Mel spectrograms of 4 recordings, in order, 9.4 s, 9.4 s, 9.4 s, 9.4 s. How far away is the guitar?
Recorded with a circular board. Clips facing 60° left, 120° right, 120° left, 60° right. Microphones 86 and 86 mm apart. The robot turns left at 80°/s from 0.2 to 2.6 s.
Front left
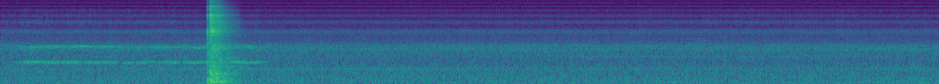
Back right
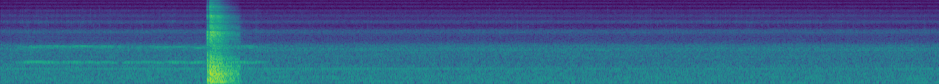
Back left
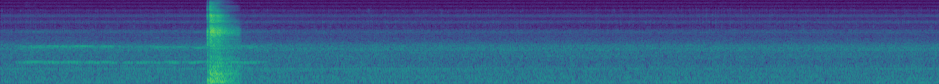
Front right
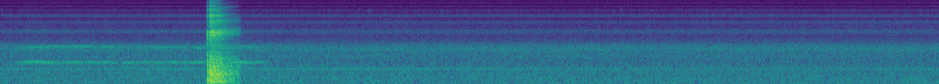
No guitar in this recording.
